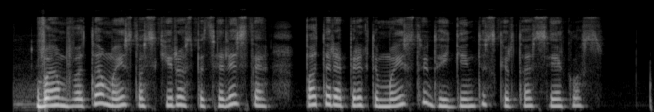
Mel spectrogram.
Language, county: Lithuanian, Vilnius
